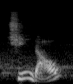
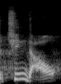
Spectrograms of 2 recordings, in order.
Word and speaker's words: Qingdao: tsi ngp à eau vous ne pouvez pas mieux prononcé que si daho en fait qui se prononce plutôt comme chine dans kin thing et signifie vert bleu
